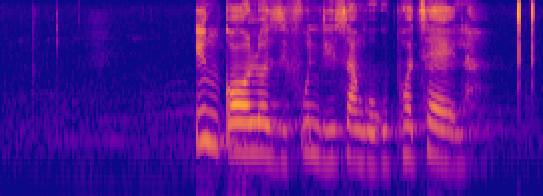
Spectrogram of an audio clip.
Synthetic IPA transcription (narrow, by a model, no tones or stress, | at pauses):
iːŋkʼɔlɔzifundʱisaŋɡʱok̬upʰɔtʰɛːla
